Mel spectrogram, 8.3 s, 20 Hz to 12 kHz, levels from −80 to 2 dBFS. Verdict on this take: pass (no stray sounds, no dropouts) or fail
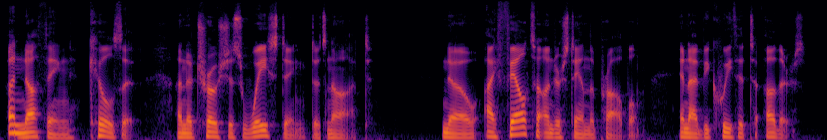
fail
